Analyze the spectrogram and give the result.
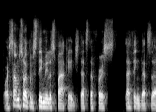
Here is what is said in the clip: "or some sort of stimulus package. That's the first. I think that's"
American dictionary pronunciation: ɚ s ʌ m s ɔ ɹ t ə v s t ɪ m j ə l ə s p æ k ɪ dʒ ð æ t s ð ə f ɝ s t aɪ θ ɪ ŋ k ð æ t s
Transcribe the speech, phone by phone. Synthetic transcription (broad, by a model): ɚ s ʌ m s ɔ ɹ t ə v s t ɪ m j ə l ə s p æ k ɪ dʒ ð æ t s ð ə f ɝ s t aɪ θ ɪ ŋ k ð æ t s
